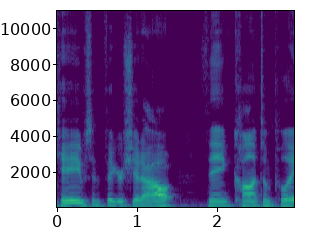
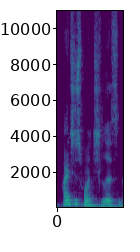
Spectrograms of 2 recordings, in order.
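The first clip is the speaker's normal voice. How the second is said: put-on girlfriend voice, higher; 8 semitones higher, 6 dB quieter, much faster than usual. Acted girlfriend answering question.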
